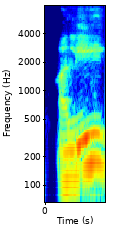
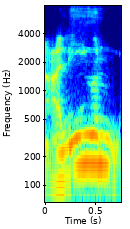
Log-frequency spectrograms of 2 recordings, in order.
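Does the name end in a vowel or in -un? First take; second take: vowel ending; un ending. First: The name ends on a plain vowel. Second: The name ends with an added -un. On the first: This is the everyday spoken form. "Ali gitu ya" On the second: This is the full grammatical form. "bukan Aliun gitu ya"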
